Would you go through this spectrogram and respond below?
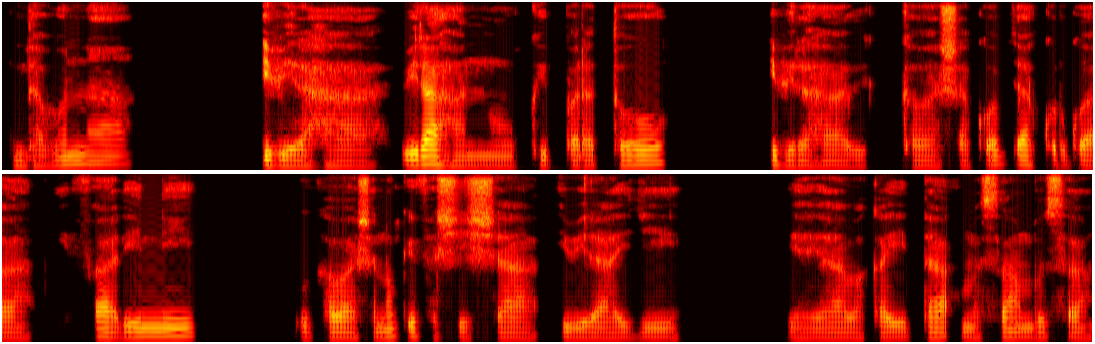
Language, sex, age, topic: Kinyarwanda, male, 25-35, finance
